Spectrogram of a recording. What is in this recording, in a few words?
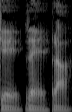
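"kerera", concatenated syllables; Affixing experiment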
